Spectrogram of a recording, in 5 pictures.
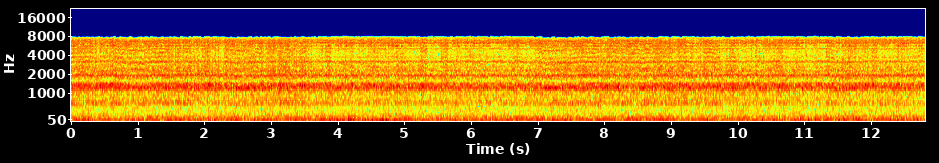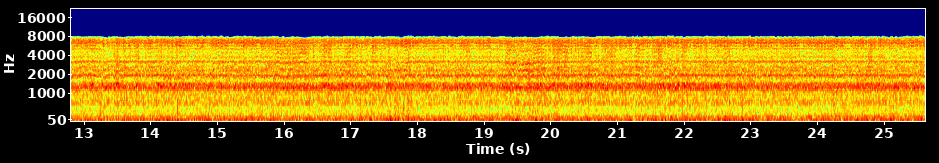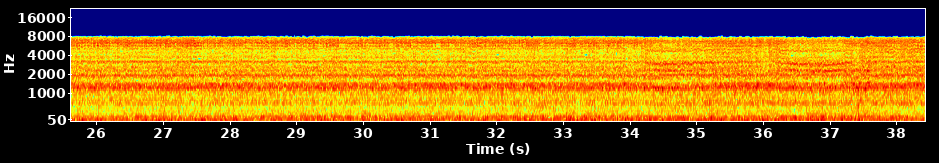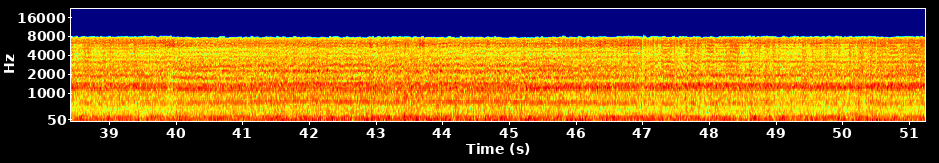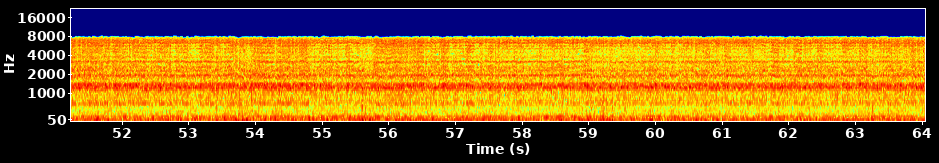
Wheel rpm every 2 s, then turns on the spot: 170, 160, 170, 160, 170, 170, 170, 170, 170, 160, 170, 170, 170, 170, 170, 170, 170, 160, 170, 170, 160, 160, 160, 170, 170, 170, 170, 160, 170, 170, 170, 170.
none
